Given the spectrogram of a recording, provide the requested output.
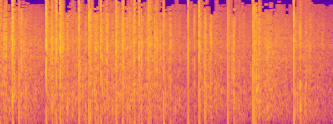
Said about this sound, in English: His supporters, though, took to the streets celebrating his victory with music and dance, as well as firecrackers.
